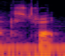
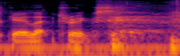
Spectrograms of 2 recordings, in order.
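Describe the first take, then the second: First: The word ends with a k sound. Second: The word ends with an s sound. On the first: The speaker calls it right. "It ends with a K" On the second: The speaker calls it wrong. "could you tell us how you say it"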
